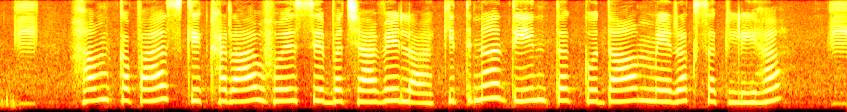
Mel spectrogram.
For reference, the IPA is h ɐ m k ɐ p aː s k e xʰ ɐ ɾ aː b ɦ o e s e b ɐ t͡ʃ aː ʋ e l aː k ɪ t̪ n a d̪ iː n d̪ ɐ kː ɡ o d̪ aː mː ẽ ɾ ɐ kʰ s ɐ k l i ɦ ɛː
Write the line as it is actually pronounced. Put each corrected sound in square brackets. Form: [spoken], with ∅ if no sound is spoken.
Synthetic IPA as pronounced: h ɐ m k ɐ p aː s k e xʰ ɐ ɾ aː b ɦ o e s e b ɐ t͡ʃ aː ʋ e l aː k ɪ t̪ n a d̪ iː n [t̪] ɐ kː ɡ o d̪ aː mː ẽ ɾ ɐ kʰ s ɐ k l i ɦ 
